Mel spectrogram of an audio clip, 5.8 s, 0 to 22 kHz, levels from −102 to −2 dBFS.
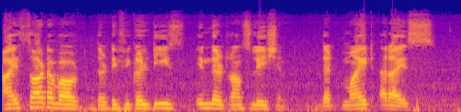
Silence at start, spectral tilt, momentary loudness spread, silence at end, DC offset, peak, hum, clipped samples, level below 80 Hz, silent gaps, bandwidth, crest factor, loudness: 0.05 s; -4 dB/octave; 11 LU; 0 s; under 0.1%; 0 dBFS; none; under 0.1%; -44 dBFS; none; 14 kHz; 16 dB; -14 LUFS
